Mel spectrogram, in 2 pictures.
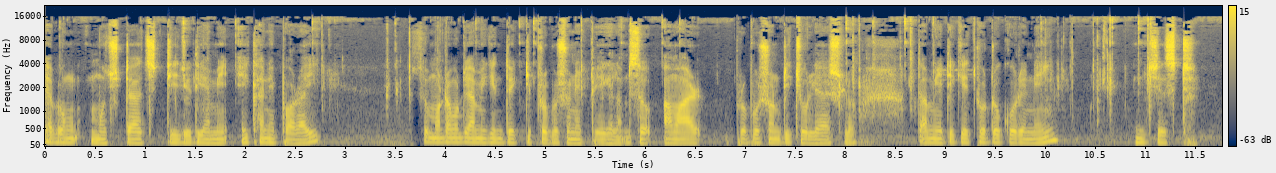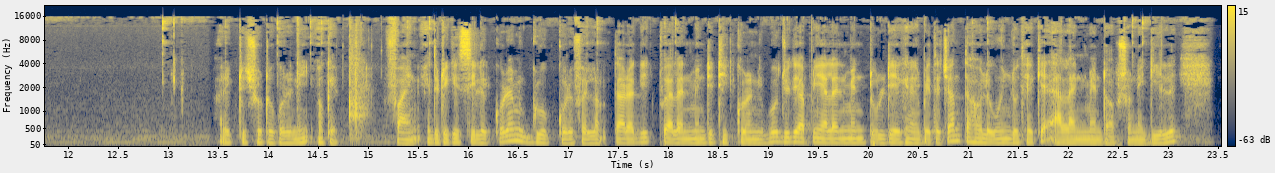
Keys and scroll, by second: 4.2 ctrl+shift+], 5.8 Delete, 19.6 ctrl+g.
